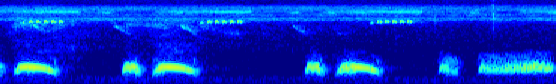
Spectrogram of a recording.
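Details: Wild spotted dove in a calling contest beneath a communal stilt house, a stubborn bird with a sparse, well-spaced song; low hooting coos in pairs, a short note then a longer arched one, ending on a flat, buzzy coo, with a faint high whine.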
